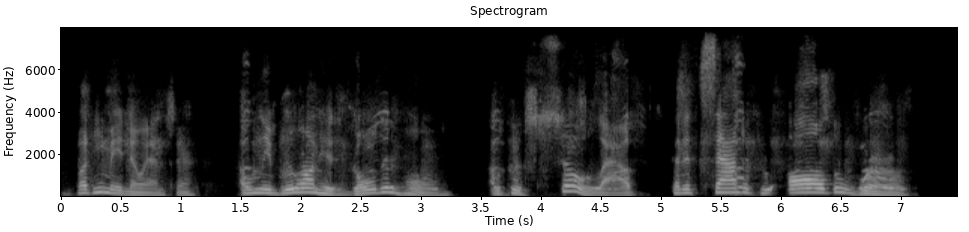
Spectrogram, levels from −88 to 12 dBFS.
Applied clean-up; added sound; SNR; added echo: neural mask model Resemble Enhance denoiser.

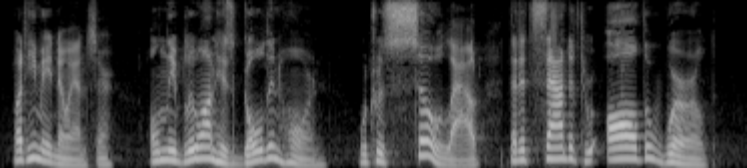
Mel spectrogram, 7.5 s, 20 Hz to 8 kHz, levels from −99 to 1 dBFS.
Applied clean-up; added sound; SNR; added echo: none; none; none; none.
